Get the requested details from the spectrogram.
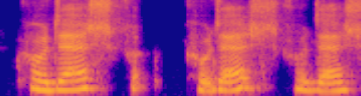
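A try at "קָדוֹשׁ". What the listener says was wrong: look at the vowel under the kuf. You were right, ka.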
